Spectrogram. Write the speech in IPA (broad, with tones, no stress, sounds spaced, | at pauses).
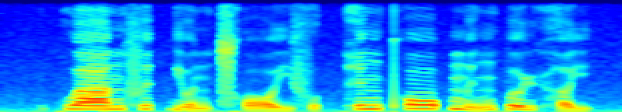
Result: kʷ aː˧ n f ɪ˧ k̚ j ɵ˨˩ n t͡sʰ ɔː˨˩ j f ʊ˨˥ k̚ h ɪ˥ ŋ pʰ ɔː˥ p̚ m ɪ˨˥ ŋ p ɵ˧ ɥ h ɐ˨˩ j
